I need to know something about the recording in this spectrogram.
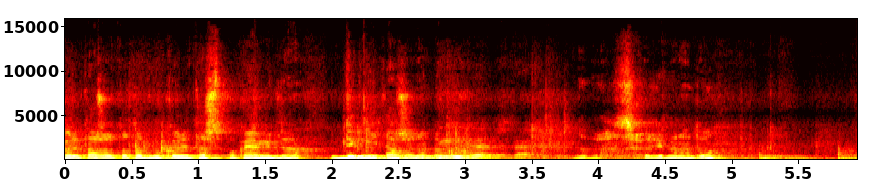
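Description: A middle-aged man talks close by with animation.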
